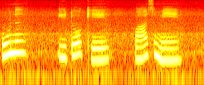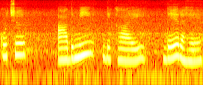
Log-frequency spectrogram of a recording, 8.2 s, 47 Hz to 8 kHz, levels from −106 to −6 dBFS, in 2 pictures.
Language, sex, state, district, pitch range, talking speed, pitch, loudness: Hindi, female, Madhya Pradesh, Dhar, 215-295 Hz, 75 wpm, 245 Hz, -15 LUFS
